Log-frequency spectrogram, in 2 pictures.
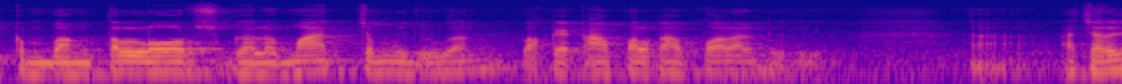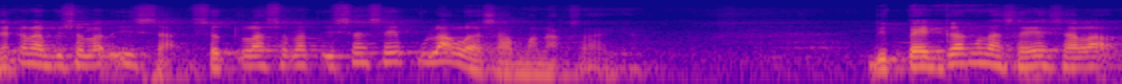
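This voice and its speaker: A middle-aged man giving a lively, joking sermon to a study gathering, often asking the audience questions. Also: on the high side, vocal fry, slight background noise. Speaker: ustadz giving a religious talk.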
